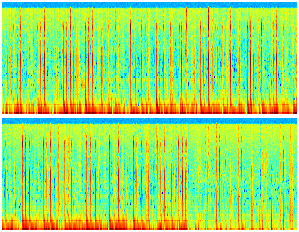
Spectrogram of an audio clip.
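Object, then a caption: Small wooden cube. A small wooden cube is tapped rapidly and unevenly, giving short, dry, low-pitched knocks with a deep thump and almost no ring. The tapping runs steadily, then turns softer and sparser for the last couple of seconds.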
